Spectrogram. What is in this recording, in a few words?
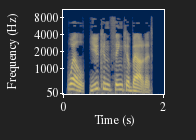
low; studying abroad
